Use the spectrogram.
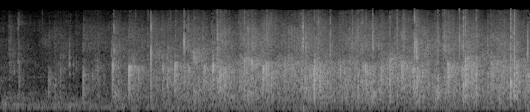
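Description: An audience claps steadily after a poem is read at a poetry evening, the applause building quickly and holding dense and moderately close for the whole stretch, with no voices over it.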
